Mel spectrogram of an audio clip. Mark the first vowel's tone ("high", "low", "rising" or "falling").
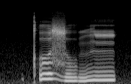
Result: high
